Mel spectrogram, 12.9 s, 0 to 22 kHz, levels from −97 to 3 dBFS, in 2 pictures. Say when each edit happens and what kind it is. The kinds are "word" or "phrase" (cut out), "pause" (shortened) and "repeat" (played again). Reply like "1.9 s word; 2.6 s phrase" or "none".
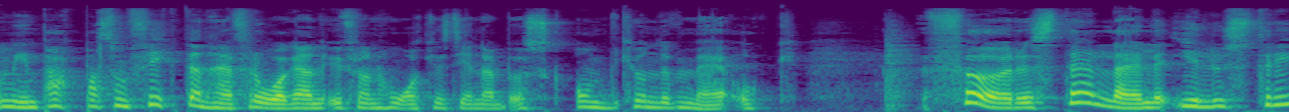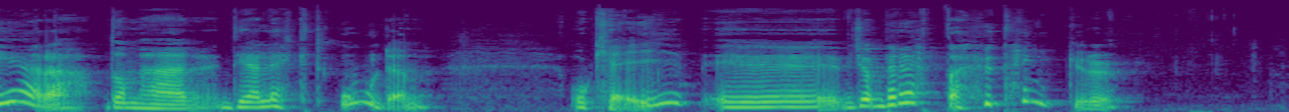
1.6 s word; 2.1 s word; 3.1 s word; 3.4 s word; 4.6 s word; 7.5 s word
